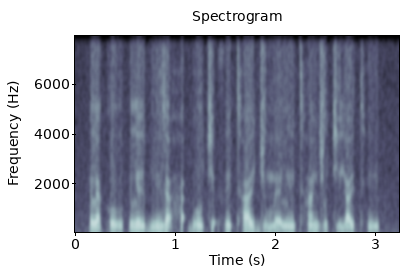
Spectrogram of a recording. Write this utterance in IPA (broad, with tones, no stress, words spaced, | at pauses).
lä̰˦˨ko̰˦˨ʊ̯ | lḛ˦˨ɪ̯bĩ˦zä̰˦˨ hä˦ʔbo˨ʊ̯t͡ɕɛ˦ʔθĩ˨ tʰa˦ɪ̯ d͡ʑo̰˦˨mɛ˨ lĩ˨tʰã˦ d͡ʑo˦t͡ɕḛ˦˨ja˨ɪ̯tʰĩ˨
